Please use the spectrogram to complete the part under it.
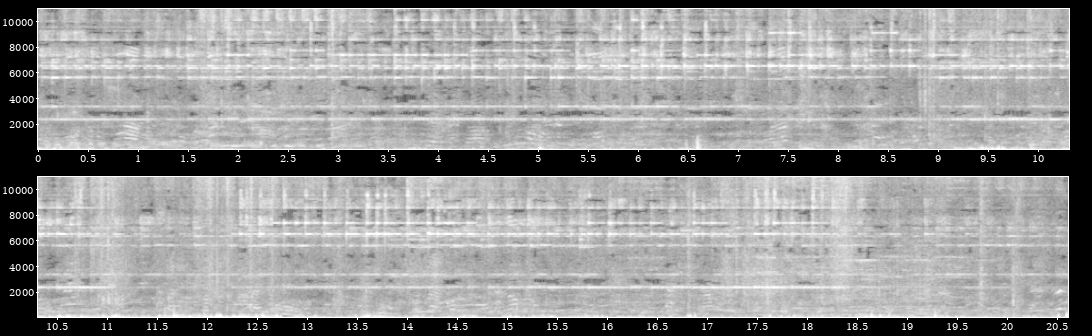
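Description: A crowd of men and women murmurs quietly outdoors.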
